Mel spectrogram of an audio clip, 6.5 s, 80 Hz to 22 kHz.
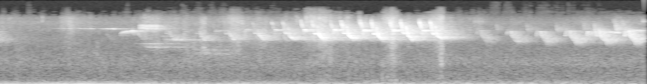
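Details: A Black-and-white Warbler sings right overhead along a forest trail, a thin, very high, squeaky series of rapid two-note phrases, on a clear, calm spring morning on a farm, 12 May 2026, over a low rumble.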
